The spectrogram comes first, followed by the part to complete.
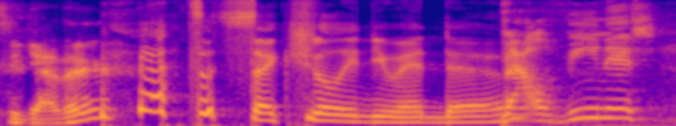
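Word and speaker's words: Val Venis: Val Venus, who obviously rhymes with penis, and that was his gimmick.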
